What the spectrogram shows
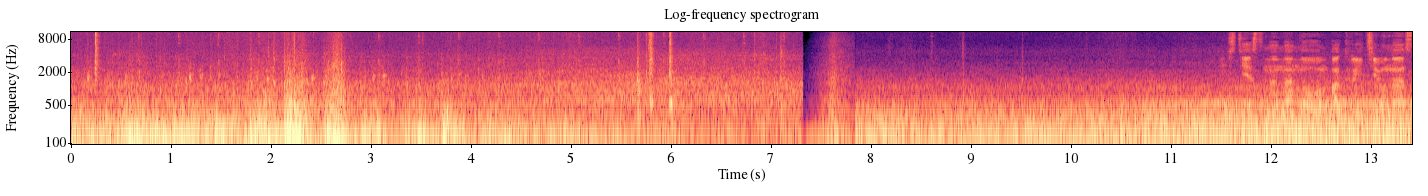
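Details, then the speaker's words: VW Polo Sedan, heard from the cabin, with knocks that began around 10,000 km: over rough, defective asphalt there are irregular dull, rubbery bouncing thumps that fade on smooth road. The owner suspects the automatic gearbox mount and is also worried about the steering rack. "как только мы выезжаем на дефектный асфальт мы получаем вот эти вот прыгающие звуки это возможно как раз опора коробки передач"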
